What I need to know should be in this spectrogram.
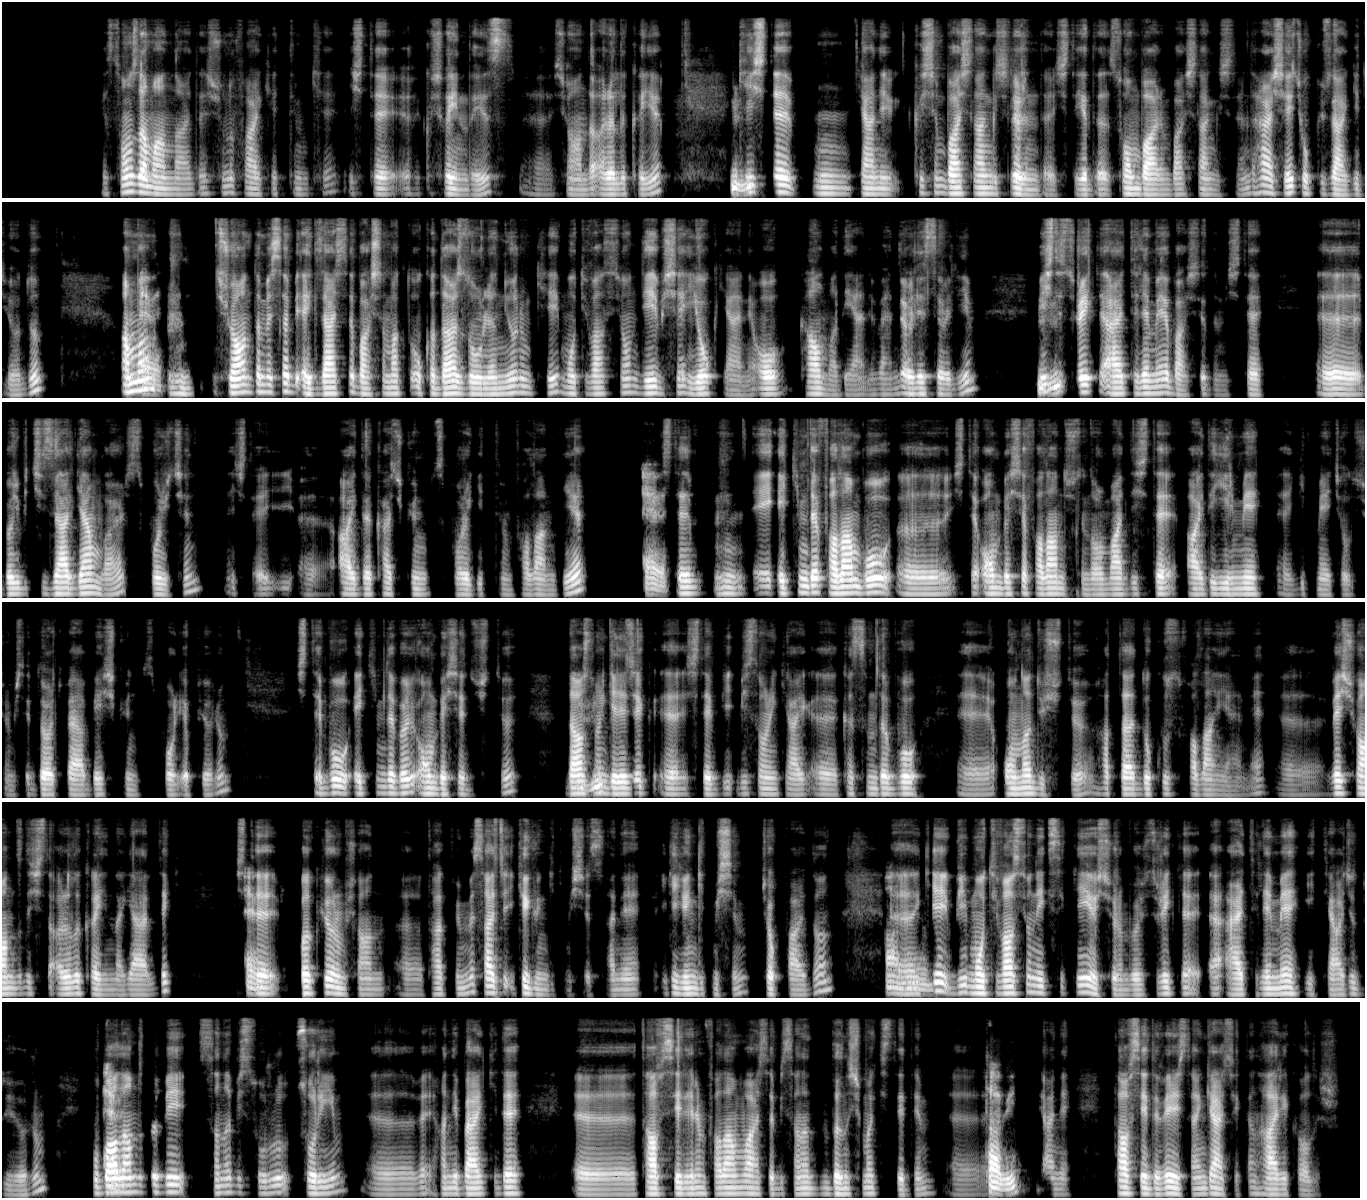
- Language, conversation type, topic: Turkish, advice, Egzersize başlamakta zorlanıyorum; motivasyon eksikliği ve sürekli ertelemeyi nasıl aşabilirim?
- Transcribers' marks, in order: throat clearing; throat clearing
